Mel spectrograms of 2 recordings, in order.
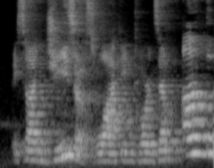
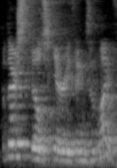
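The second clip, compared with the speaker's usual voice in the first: ordinary delivery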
